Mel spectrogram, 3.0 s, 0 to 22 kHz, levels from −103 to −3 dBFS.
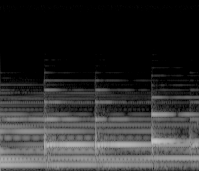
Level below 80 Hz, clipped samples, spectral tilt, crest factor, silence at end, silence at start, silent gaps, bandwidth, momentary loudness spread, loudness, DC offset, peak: -78 dBFS; under 0.1%; -11.5 dB/octave; 14 dB; 0 s; 0 s; none; 3.8 kHz; 6 LU; -36 LUFS; under 0.1%; -22 dBFS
